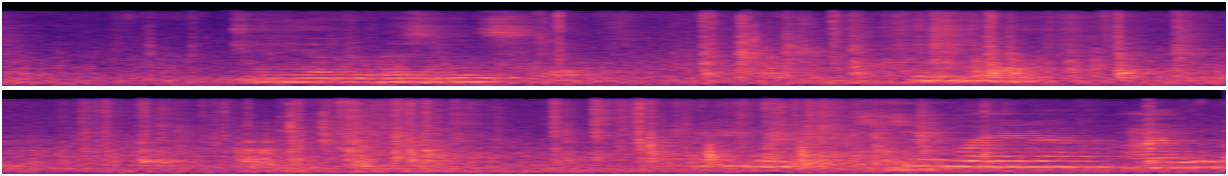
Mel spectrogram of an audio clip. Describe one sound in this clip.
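A man speaks into a microphone over loudspeakers in an echoing room.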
